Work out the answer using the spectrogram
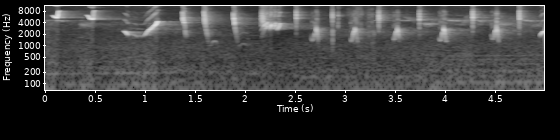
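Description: A nightingale sings a rich, varied phrase of high whistles, rising slurs and sharp clicking notes delivered in quick succession, about three notes per second.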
